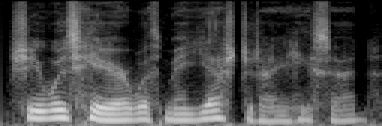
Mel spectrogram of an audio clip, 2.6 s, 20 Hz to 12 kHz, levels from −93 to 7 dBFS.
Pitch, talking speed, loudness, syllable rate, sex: 130 Hz, 190 wpm, -16 LUFS, 4.7 syllables/s, male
